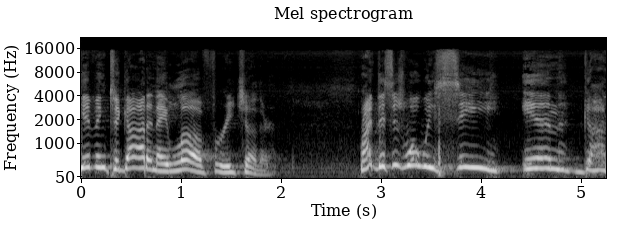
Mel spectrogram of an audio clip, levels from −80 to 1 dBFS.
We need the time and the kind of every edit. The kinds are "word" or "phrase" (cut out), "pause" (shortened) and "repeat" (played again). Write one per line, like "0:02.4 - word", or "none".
none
